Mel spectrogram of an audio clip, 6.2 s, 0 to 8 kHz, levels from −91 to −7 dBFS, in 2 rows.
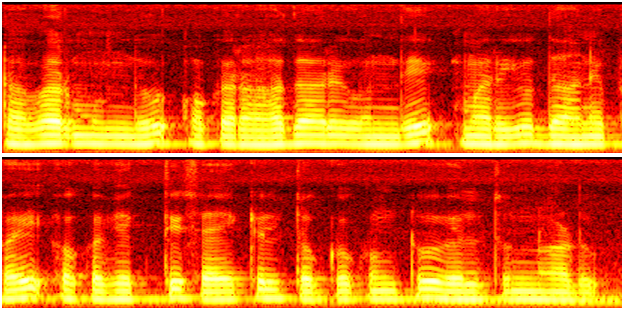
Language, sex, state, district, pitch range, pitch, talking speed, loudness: Telugu, male, Telangana, Mahabubabad, 115-125 Hz, 115 Hz, 115 wpm, -17 LUFS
